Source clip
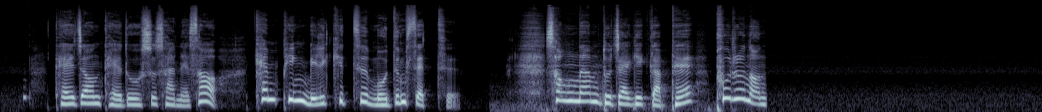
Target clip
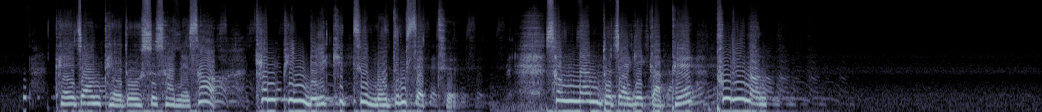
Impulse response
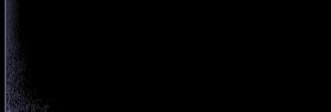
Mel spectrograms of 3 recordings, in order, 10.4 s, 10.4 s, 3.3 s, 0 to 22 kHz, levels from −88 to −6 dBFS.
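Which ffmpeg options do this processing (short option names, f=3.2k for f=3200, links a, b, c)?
-filter_complex "[0:a]asplit=2[a][b];[b]adelay=138,lowpass=f=1.9k:p=1,volume=-21dB,asplit=2[c][d];[d]adelay=138,lowpass=f=1.9k:p=1,volume=0.36,asplit=2[e][f];[f]adelay=138,lowpass=f=1.9k:p=1,volume=0.36[g];[c][e][g]amix=inputs=3:normalize=0[h];[a][h]amix=inputs=2:normalize=0,aeval=exprs='(tanh(39.8*val(0)+0.3)-tanh(0.3))/39.8':c=same,asplit=2[i][j];[j]aecho=0:1:297|594|891:0.075|0.0382|0.0195[k];[i][k]amix=inputs=2:normalize=0,volume=3dB"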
